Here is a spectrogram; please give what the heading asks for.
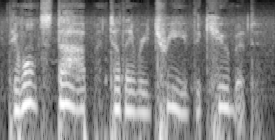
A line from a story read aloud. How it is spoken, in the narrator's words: whispered to the summer breeze, acknowledging some fact that apparently scared the living hell out of him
